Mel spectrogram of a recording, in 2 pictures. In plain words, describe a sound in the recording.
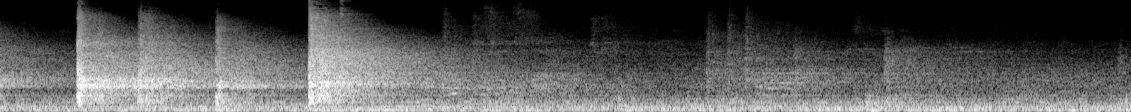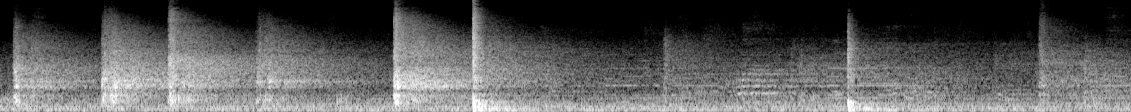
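Paddle rackets strike a ball with sharp pops that echo in a large hall.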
